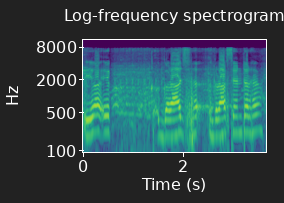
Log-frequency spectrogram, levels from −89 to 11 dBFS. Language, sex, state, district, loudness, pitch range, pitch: Hindi, male, Bihar, Patna, -10 LUFS, 190-225 Hz, 215 Hz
